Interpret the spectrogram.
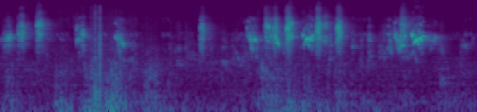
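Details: Australian parrots chirping: bursts of harsh, high squawks and chirps in clusters, with a quiet gap near the middle and a low thump around one second.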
